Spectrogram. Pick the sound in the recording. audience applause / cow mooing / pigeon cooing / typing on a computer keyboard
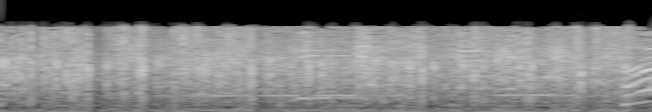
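audience applause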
